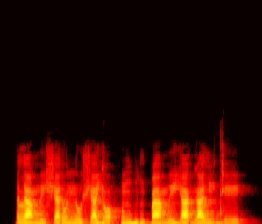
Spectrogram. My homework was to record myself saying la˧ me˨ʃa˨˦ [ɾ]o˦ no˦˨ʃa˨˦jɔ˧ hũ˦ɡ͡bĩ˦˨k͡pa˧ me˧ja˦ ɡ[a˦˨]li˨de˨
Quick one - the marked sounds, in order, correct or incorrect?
correct, correct

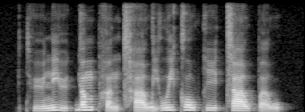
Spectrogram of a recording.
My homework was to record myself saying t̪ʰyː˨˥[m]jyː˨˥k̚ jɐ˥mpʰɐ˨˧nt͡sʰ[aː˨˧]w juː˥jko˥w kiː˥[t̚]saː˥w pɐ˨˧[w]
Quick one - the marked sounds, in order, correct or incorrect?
incorrect: n, correct, correct, correct

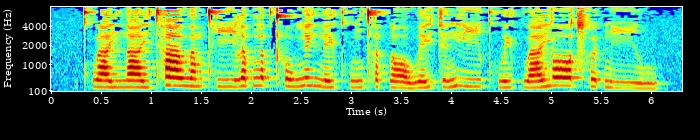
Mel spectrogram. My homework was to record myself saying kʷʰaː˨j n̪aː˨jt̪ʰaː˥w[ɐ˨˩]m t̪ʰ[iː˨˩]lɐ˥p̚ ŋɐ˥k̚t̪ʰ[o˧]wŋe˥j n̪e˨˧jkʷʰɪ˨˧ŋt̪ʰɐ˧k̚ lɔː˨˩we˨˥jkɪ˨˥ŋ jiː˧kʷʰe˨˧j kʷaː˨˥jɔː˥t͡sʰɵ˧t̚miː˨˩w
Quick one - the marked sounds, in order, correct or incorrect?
incorrect: ɐ˧, incorrect: iː˨, correct

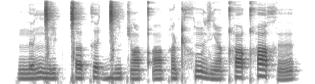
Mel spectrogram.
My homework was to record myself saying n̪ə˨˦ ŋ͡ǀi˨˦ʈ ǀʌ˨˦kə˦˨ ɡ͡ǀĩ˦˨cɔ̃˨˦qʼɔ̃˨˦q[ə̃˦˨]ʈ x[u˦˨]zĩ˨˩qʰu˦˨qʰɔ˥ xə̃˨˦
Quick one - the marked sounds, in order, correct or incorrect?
correct, incorrect: ũ˦˨

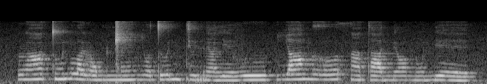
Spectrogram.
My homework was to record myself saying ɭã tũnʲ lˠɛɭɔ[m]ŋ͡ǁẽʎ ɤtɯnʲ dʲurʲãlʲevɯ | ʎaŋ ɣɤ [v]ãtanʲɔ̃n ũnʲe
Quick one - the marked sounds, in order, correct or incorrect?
correct, incorrect: θ

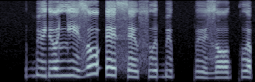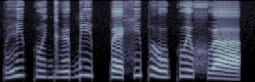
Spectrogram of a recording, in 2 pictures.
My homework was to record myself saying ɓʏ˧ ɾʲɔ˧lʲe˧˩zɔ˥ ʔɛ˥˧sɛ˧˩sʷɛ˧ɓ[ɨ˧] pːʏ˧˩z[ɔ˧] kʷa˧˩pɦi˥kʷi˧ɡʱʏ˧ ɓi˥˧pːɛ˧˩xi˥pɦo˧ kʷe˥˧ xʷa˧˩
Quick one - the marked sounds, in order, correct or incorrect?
incorrect: ʏ˧, correct

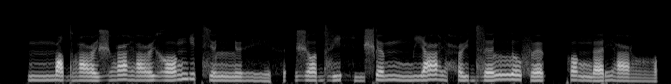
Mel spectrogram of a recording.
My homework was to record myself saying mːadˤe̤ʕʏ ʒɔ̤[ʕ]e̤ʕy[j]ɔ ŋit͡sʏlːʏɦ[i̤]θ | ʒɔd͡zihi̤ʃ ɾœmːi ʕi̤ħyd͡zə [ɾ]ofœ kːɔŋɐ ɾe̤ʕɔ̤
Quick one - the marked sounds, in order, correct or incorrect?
correct, incorrect: ɣ, incorrect: e̤, incorrect: lː

